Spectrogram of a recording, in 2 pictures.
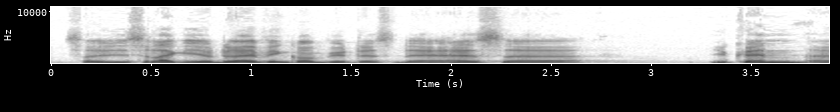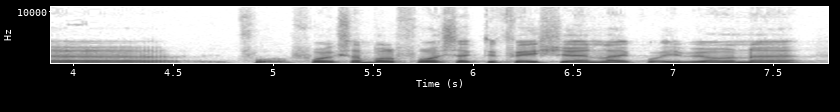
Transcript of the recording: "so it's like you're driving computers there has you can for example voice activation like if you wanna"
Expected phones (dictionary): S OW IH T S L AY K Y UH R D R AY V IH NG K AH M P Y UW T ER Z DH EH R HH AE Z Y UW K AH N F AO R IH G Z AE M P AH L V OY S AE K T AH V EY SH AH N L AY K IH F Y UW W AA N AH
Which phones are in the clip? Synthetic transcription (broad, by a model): S OW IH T S L AY K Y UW D R AY V IH NG K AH M P Y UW T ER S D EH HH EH S Y UW K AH N F AO R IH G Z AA M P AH L F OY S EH K T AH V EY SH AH N L AY K IH F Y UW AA N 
